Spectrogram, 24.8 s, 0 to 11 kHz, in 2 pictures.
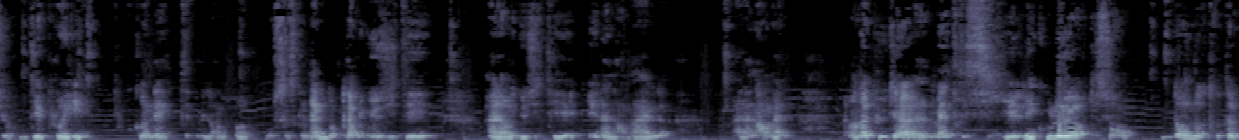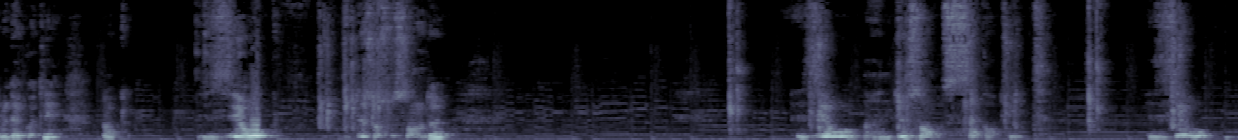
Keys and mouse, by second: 5.5 click, 11.6 click, 14.4 click, 20.5 KP_Decimal, 24.1 Tab.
